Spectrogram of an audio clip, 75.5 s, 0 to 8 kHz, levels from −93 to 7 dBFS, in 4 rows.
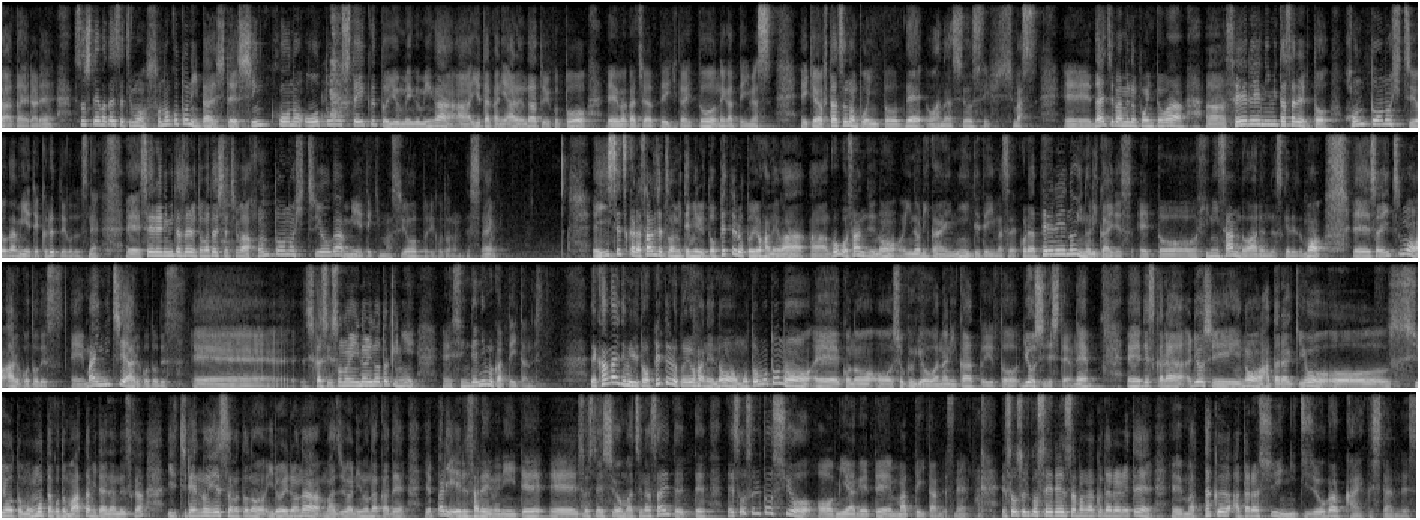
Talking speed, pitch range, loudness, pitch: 330 characters per minute, 140-220 Hz, -27 LUFS, 165 Hz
